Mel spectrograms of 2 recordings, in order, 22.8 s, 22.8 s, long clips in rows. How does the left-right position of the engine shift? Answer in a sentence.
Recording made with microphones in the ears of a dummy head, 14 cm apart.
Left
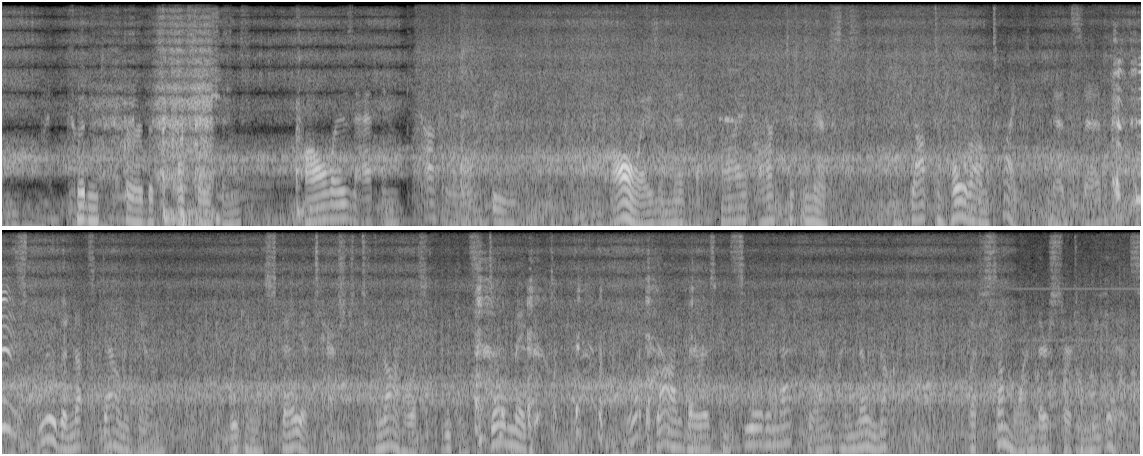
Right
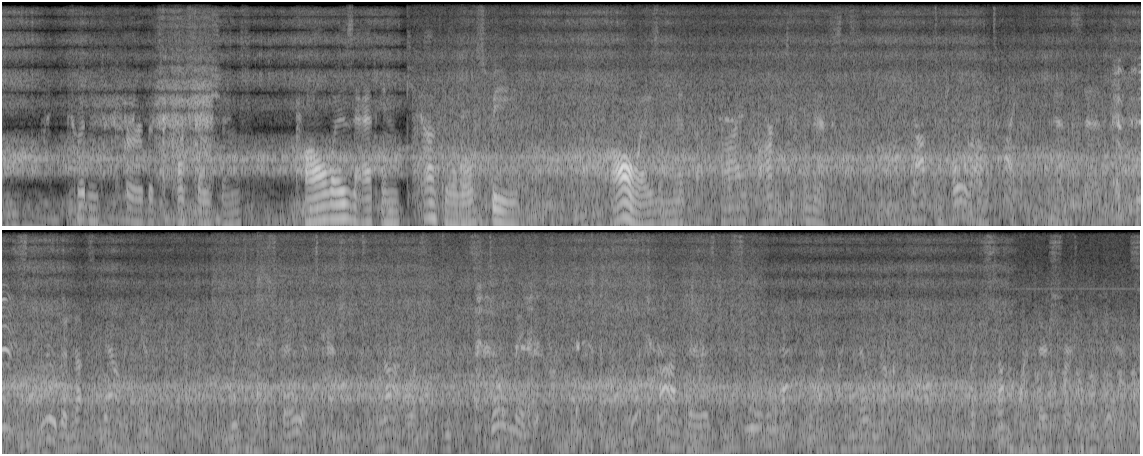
In this clip you hear the engine stay in one place.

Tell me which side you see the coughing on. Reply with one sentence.
In this clip you hear the coughing on the left.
